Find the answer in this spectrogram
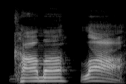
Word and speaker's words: Kamala: trick your own mind comma la yes that's how you say it it's almost like common law you guys ready you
